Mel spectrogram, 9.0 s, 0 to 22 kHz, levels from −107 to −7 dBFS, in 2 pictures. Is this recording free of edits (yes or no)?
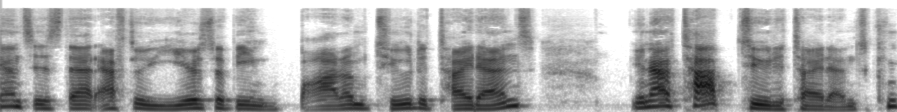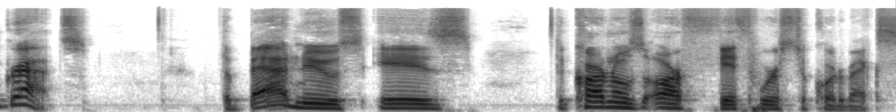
yes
